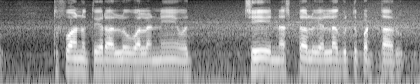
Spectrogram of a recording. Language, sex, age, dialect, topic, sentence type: Telugu, male, 18-24, Southern, agriculture, question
